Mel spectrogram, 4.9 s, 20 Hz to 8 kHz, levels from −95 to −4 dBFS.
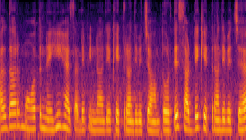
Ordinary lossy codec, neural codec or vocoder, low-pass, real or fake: none; none; none; real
